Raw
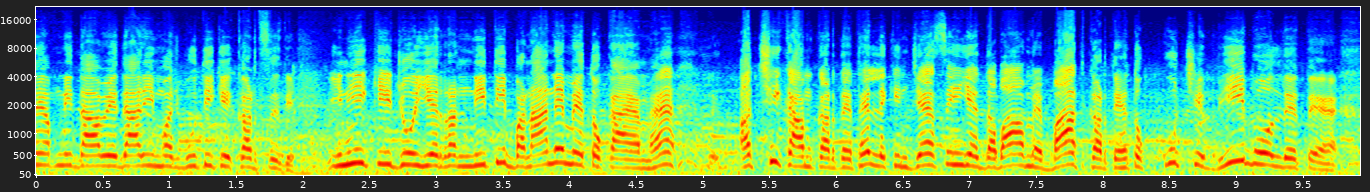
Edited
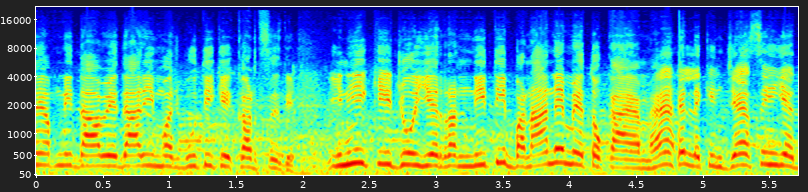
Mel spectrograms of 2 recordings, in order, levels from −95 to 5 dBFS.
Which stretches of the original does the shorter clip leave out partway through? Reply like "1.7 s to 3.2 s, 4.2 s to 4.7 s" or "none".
4.8 s to 6.2 s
